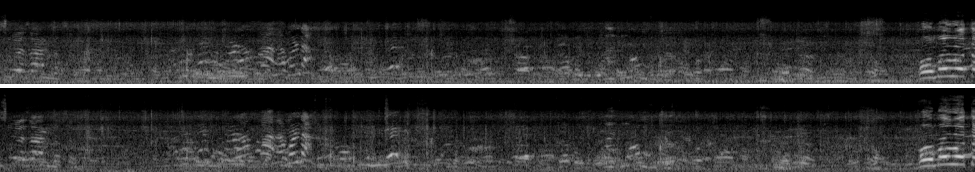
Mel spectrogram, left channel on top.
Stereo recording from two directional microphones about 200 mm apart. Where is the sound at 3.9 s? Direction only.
55° right (ahead or behind).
